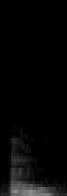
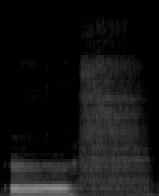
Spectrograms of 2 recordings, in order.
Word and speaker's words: of: But really it's written O-F, of. If we were going to pronounce this phonetically, or the way the letters sound, it should say off. But we know that's not the word off. It's the word of, okay?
